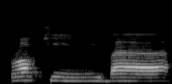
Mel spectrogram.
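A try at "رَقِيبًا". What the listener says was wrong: Roki, jangan roki. Rokiba. Dia huruf qaf kan?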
